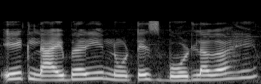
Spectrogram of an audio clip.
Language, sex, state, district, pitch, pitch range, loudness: Hindi, female, Madhya Pradesh, Bhopal, 225 Hz, 205-255 Hz, -14 LUFS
